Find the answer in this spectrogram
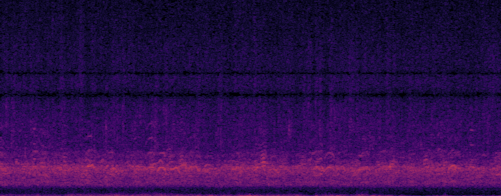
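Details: A huge flock of snow geese, thousands strong and spread over hundreds of meters, lifts off at once from fields by the seaway during high tide in spring. Countless overlapping nasal honks merge into a steady roar, with low rumbling beneath.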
